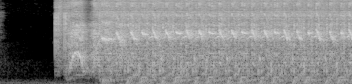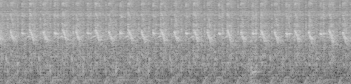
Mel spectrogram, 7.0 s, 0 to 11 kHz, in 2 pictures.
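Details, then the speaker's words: Honda CX500 engine on bench test stand, no exhaust, no cooling: starter cranks at about three even beats a second but never catches; spark confirmed, fuel visibly coming out of cylinders. "So, for some reason, there's no ignition. And again, you can clearly see the fuel coming out of the cylinders."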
